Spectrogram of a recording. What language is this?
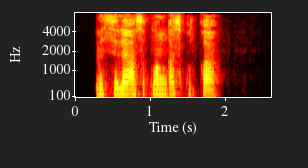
Bashkir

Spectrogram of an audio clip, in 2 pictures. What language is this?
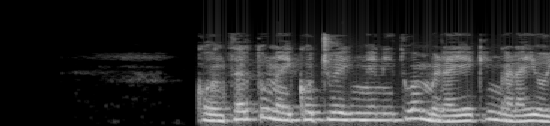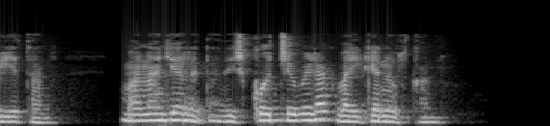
Basque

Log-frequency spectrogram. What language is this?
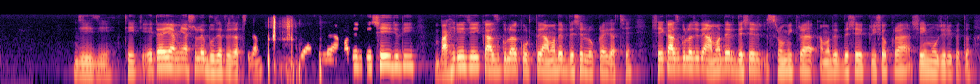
Bangla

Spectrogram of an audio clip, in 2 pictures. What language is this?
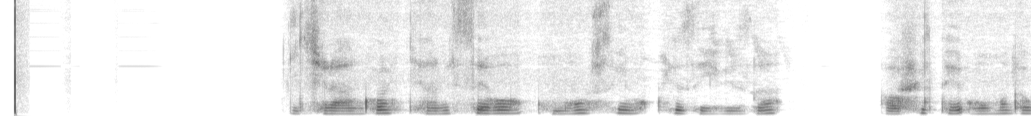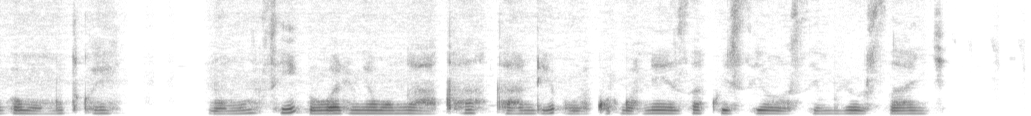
Kinyarwanda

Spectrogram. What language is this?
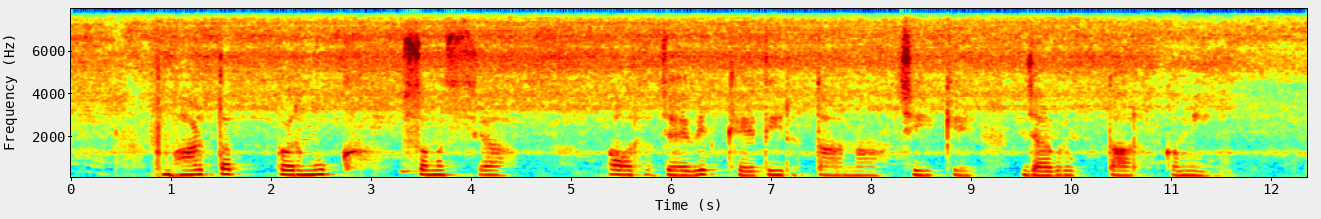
Magahi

